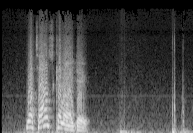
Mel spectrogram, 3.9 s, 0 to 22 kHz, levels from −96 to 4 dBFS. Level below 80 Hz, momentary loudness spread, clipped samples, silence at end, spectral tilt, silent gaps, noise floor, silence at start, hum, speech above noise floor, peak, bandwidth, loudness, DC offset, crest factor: -30 dBFS; 23 LU; under 0.1%; 0.05 s; -7 dB/octave; none; -43 dBFS; 0.45 s; none; 33 dB; -2 dBFS; 14.5 kHz; -12 LUFS; under 0.1%; 14 dB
